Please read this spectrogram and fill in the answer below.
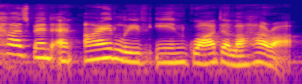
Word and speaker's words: Guadalajara: My husband and I live in Guadalajara. دقت بکنید Guadalajara. تلفظش به این صورته.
